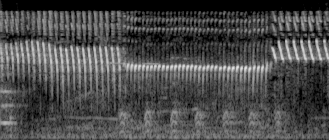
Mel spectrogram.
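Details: Canary in song: rapid trills of very high, evenly repeated notes, a long steady rolling trill in the middle, then a higher bright trill at the end, loud and clear.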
